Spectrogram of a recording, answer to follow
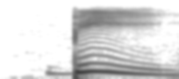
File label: "bee", English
